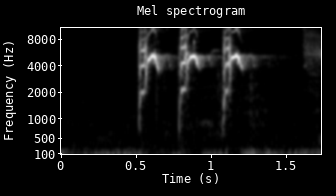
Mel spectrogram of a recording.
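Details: Sooty-headed bulbul lure song for provoking a response: three loud, bright chirps in quick succession, each sliding down at its tail, after a moment of silence.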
